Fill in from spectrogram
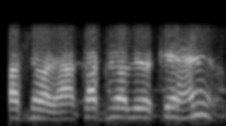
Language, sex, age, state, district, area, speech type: Hindi, male, 45-60, Uttar Pradesh, Azamgarh, rural, conversation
